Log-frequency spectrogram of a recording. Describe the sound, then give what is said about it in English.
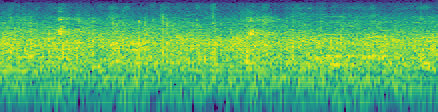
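Steady, sustained applause from a large crowd at a Big Sky versus Glacier game, an ovation for injured player Pyron as he is helped up off the floor, a dense wash of clapping that holds at an even level throughout without a break. “The crowd will have an ovation for Pyron.”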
